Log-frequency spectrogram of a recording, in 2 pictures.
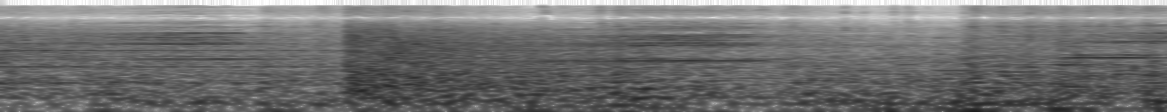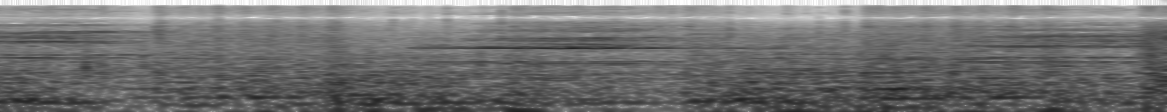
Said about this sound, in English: The man from the mall shoots at them, and they run the other way.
